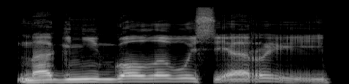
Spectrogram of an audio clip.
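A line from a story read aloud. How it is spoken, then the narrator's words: Hiss. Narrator (Russian): прошипел друид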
